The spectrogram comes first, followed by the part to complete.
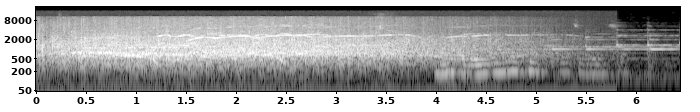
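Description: Crowd cheering and applause sound effect with a high wavering whistle over it, starting suddenly and fading out over the last two seconds.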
